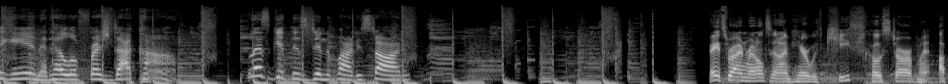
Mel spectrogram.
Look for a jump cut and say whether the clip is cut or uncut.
cut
